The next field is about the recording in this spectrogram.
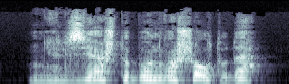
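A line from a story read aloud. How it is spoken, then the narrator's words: Breathless exhale. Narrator (Russian): выдохнул Ли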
